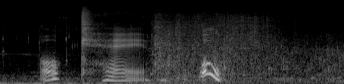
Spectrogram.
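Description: A person dives into water with a splash.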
